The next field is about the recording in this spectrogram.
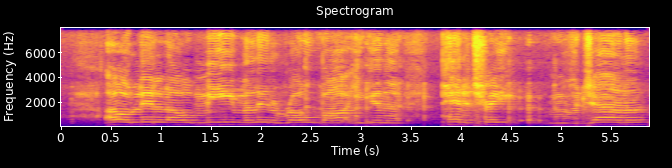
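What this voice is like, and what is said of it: Exaggerated old-fashioned Southern belle accent. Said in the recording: “I'm from the south ... I'm not talking like 1800s Southern Belle”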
